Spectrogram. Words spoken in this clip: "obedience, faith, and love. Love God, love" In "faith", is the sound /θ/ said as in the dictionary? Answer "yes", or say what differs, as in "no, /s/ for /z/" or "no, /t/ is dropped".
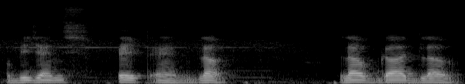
no, /t/ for /θ/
